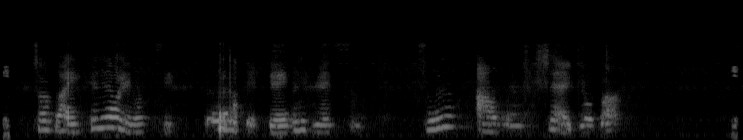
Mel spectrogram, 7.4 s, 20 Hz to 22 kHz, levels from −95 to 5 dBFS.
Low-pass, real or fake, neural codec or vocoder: 7.2 kHz; fake; codec, 24 kHz, 0.9 kbps, WavTokenizer, medium music audio release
